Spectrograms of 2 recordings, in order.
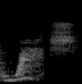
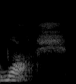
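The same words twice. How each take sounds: First: The vowel sounds like the 'a' in 'cat'. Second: The vowel sounds like the 'o' in 'hot'. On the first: The speaker calls it wrong. "So it'd sound a bit like wash" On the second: The speaker calls it right. "but we know it's actually wash"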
